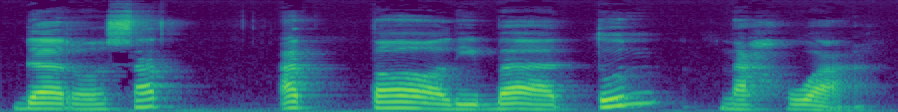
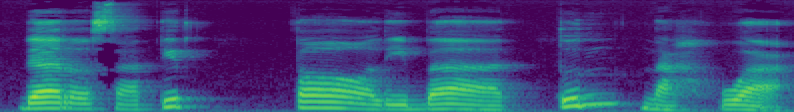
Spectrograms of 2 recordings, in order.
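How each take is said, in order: First: Darosat ends in t with no linking vowel. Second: Darosat joins the next word through an 'i' vowel.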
